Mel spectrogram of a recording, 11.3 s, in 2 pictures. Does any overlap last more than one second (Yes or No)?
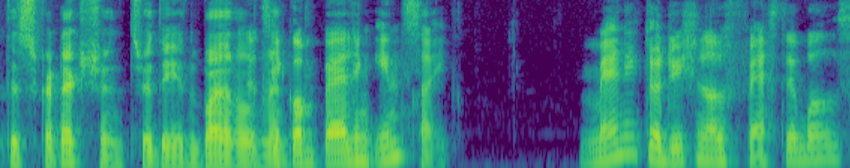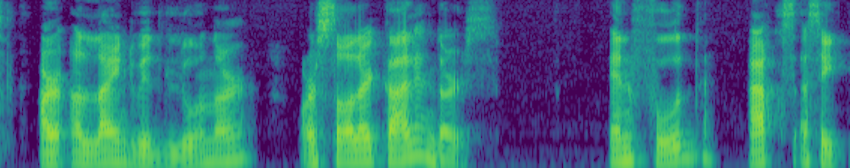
No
